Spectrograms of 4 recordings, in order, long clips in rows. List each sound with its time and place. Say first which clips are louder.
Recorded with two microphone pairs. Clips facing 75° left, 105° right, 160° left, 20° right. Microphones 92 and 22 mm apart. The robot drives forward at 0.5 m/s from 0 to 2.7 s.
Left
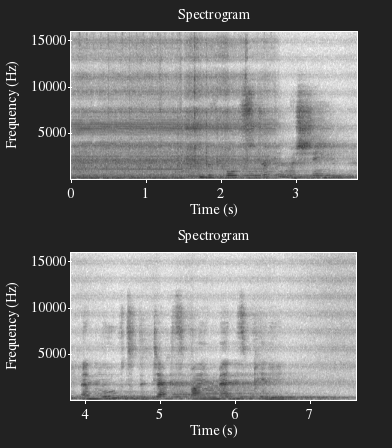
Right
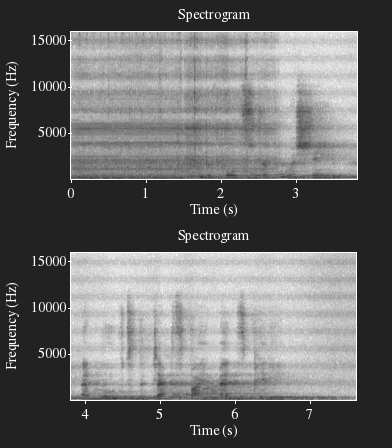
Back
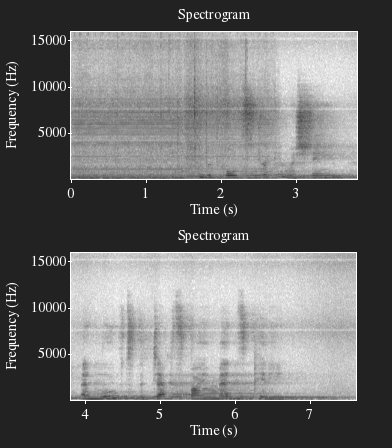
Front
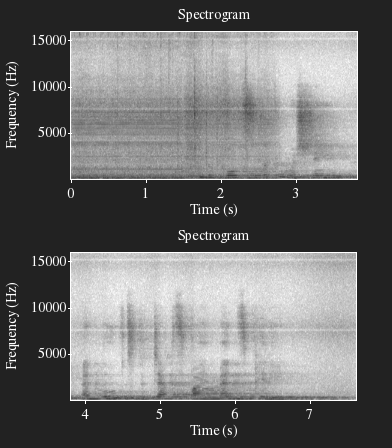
1.7 s a woman speaking: left 1 dB, back 1 dB; 175° right, 2.5 m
